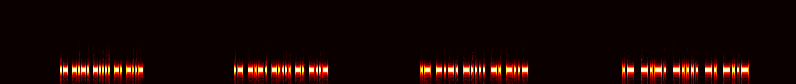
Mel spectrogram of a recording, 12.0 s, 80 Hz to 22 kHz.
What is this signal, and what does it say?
Morse code, heard as a keyed tone, about 44 wpm, 700 Hz. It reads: AC6NX AC6NX AC6NX AC6NX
